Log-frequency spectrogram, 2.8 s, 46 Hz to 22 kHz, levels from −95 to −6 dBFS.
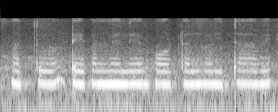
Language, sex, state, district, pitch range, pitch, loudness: Kannada, female, Karnataka, Bidar, 220-225 Hz, 220 Hz, -14 LUFS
